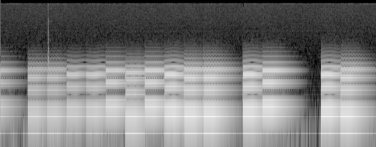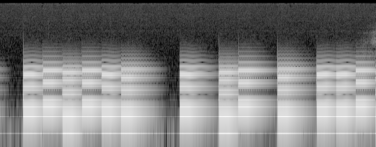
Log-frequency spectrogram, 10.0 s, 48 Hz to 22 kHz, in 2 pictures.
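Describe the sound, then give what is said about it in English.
Synthesizer sequencer cycling an 8-note sequence, with odd note-probability settings making some steps drop out. Bright, plucky tones with sharp attacks and quick decays repeat in an uneven rhythm, with small gaps where notes are skipped. “The sequencer is playing an 8-note sequence. It sounds like this.”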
